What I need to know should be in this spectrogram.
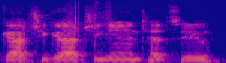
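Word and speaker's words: Gachi Gachi Gantetsu: gotchi got Gant tetu yeah that's how you pronounce it gachi gachi Gant tetu for those of you who don't know um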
